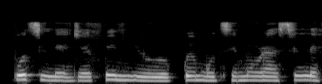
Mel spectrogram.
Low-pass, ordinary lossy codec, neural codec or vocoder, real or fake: 7.2 kHz; none; vocoder, 44.1 kHz, 128 mel bands, Pupu-Vocoder; fake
